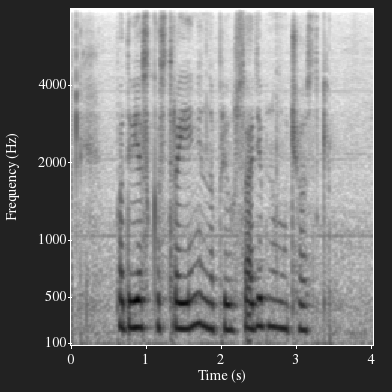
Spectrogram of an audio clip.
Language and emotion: Russian, neutral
